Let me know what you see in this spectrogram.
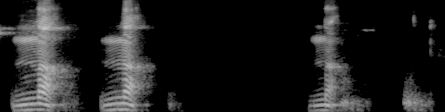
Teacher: na is na, but the thing is when the na is pronounced by touching the teeth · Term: danta varna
